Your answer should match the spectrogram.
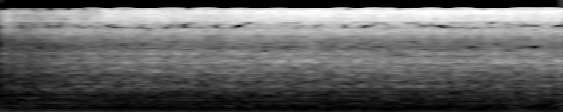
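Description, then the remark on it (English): Steady, loud hissing sizzle of stock added to a hot pan of cooking potatoes, a continuous bright crackling wash that holds evenly for about three seconds with no voices. “Oh, a bit of sizzling.”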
